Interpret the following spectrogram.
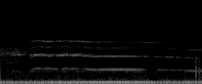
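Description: A rooster crowing once, one long call lasting nearly two seconds and sinking slightly in pitch, over a steady low rumble.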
